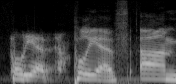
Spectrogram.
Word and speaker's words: Poilievre: Poilievre.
